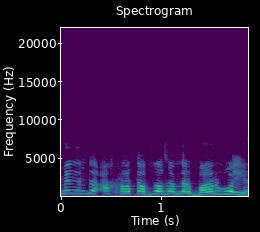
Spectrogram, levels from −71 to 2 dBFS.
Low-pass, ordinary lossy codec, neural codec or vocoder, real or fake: 7.2 kHz; none; codec, 16 kHz in and 24 kHz out, 1.1 kbps, FireRedTTS-2 codec; fake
